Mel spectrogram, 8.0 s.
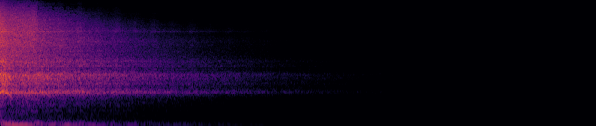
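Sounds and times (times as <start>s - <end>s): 
death whistle: 0.0s - 3.6s.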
